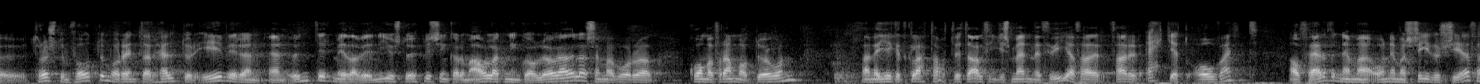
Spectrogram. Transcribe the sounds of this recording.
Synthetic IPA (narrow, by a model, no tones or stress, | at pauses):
t̪ʰɾœɥst̪ʏmfoːwt̪ʏmɔɣrejnt̪aɾ̥ɦɛlt̪ʏɾɪːvɪɾɛnɛnʏnt̪ɪɾmɪːðavɪðniːjʏst̪ʏʏhpliːsiŋkaɾʏma̰ːwlakniŋkʏawlœːɣaðɪlasɛmaðvɔɾʏað | kʰɔːmafɾamːawt̪œːɣɔnʏm | θanːɛjɛcɛt̪kʰlaht̪hawht̪vɪht̪aa̰lfiɲcɪsmɛnːmɛðθviaðθaðɛɾθaɾɛɾɛhcɛr̥t̪oːwvajn̥t̪a̰wfɛɾðnɛːma̰ɔ̰nɛːmaðsiːðʏɾ̥sjɛθ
